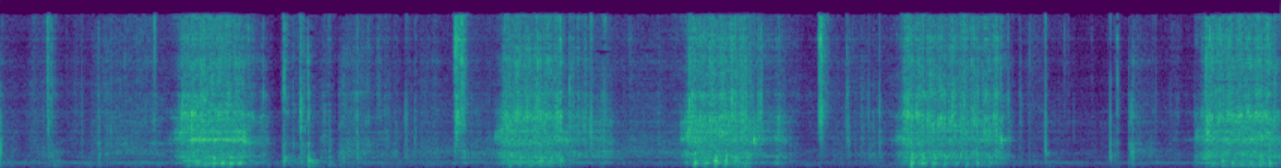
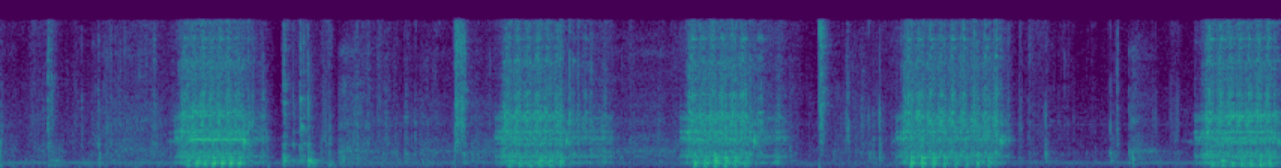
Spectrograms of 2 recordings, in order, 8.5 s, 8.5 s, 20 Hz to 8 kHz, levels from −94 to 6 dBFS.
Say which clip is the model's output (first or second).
first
